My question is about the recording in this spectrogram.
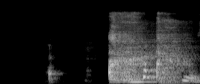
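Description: A man coughing, a rough burst starting about a second in and lasting about a second.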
